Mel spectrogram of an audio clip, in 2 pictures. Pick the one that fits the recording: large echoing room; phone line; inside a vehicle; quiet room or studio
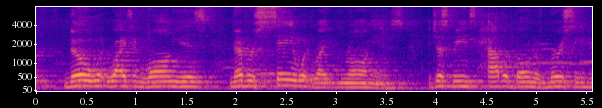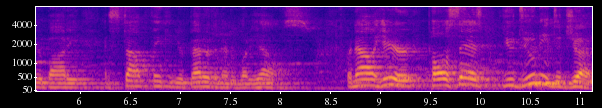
large echoing room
